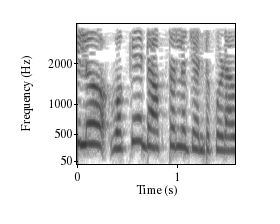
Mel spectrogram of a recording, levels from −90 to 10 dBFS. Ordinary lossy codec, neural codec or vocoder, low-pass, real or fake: none; none; 3.6 kHz; real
